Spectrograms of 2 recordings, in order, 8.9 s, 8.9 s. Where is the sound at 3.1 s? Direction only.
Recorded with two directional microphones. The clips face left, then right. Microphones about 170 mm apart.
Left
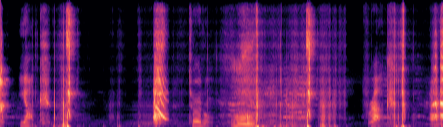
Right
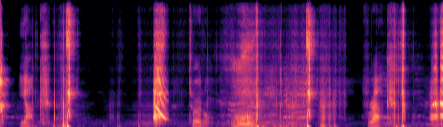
90° right.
